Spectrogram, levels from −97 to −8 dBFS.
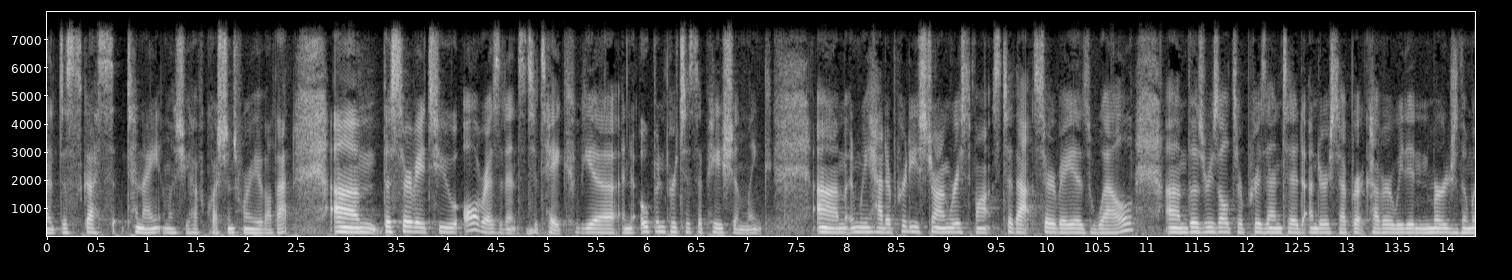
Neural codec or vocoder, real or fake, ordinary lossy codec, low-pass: none; real; Opus, 64 kbps; 7.2 kHz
